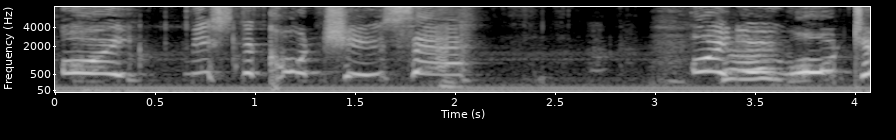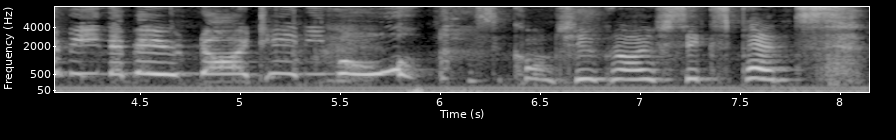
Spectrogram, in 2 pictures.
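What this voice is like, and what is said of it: Cockney accent imitating Oscar Isaac. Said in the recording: “Oscar Isaac did a pretty good job in Moon Knight of doing a, a, British accent ... he did like a nice Cockney little British accent”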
